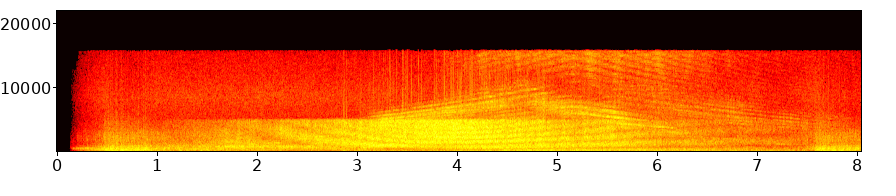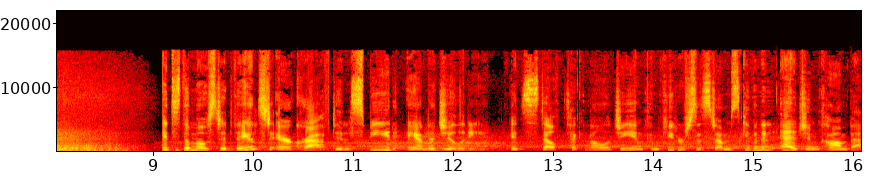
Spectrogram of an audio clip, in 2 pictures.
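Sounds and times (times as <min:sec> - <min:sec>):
jet aircraft roar: 0:00.2 - 0:08.8, 0:09.9 - 0:15.7.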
